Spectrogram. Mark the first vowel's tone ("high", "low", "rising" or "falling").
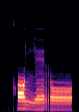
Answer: high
